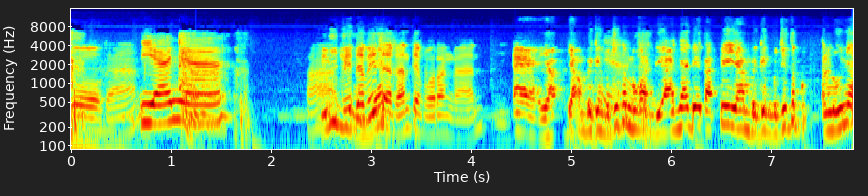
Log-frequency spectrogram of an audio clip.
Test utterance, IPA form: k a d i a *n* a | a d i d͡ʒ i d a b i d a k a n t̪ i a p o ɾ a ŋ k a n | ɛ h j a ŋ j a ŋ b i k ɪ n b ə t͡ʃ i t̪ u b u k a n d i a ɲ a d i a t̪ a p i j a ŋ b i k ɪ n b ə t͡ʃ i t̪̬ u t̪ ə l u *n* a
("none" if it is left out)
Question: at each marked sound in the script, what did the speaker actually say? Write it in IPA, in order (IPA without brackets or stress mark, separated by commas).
ɲ, ɲ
